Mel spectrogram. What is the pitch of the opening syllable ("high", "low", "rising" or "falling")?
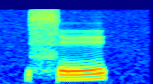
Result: rising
